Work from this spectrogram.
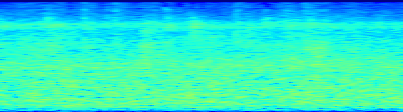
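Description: Rain falling steadily outside, a dense even hiss of drops on surfaces that holds at a constant level, with no voices.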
